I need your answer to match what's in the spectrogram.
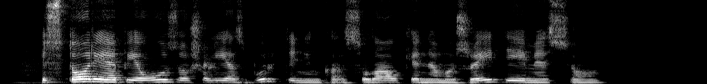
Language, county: Lithuanian, Panevėžys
